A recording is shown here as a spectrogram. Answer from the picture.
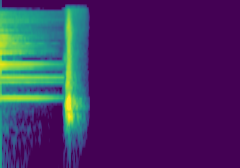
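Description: A notification-bell 'ding' sound effect ringing and fading away, cut off about two-thirds of a second in by a short click.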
